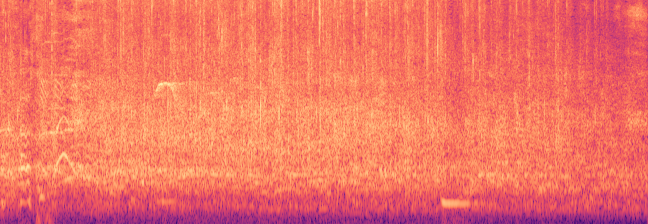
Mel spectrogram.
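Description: Large seated audience in a banquet hall applauding, with a few voices calling out over the clapping. The applause eases off a little near the end.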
